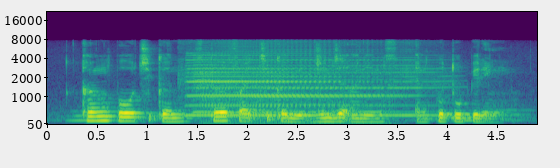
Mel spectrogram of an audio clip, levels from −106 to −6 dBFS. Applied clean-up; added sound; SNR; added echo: none; Harmonica; 7 dB; none.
